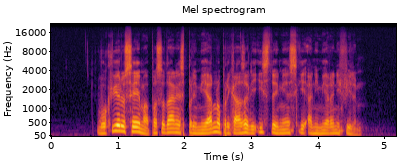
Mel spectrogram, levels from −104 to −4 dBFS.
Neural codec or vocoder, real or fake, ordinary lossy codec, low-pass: none; real; none; 19.8 kHz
